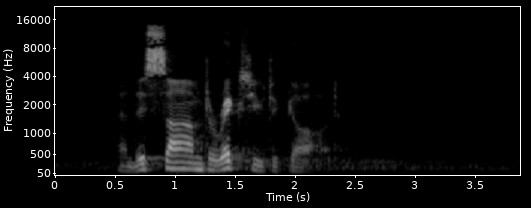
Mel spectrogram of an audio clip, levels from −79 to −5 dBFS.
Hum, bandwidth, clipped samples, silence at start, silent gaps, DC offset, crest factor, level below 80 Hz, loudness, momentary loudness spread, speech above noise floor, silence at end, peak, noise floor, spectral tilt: none; 14 kHz; under 0.1%; 0.55 s; none; under 0.1%; 26 dB; -90 dBFS; -33 LUFS; 23 LU; 39 dB; 1.75 s; -14 dBFS; -75 dBFS; -1.5 dB/octave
